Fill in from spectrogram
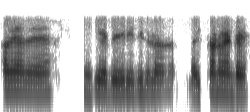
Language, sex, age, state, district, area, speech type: Malayalam, male, 18-30, Kerala, Malappuram, rural, conversation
